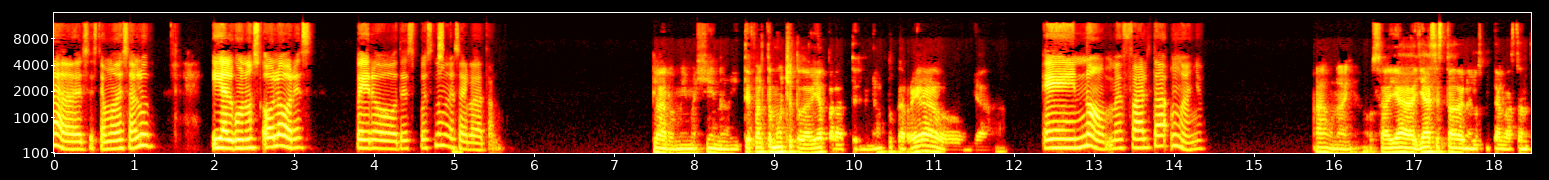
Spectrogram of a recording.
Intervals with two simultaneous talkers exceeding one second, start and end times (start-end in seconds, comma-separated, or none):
none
